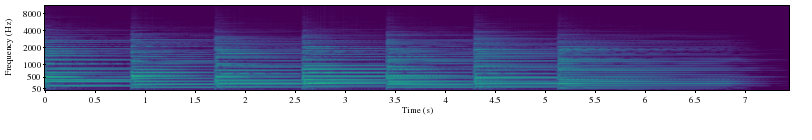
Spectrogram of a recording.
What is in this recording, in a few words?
root V7 bass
